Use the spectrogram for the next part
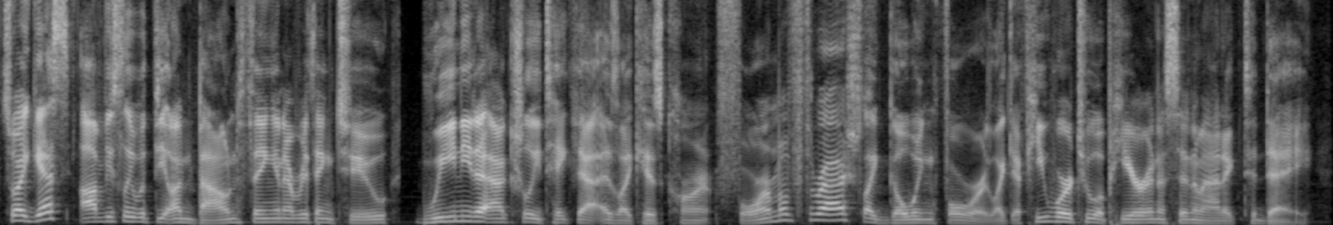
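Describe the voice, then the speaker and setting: A man's voice: medium pitch, lively intonation, brisk, few pauses, no echo. Man reacting casually, close dry sound. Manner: conversational, thinking aloud. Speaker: reaction video host. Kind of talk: casual reaction commentary mixed with reading aloud.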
